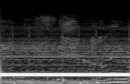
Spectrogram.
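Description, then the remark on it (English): A loud, steady telephone dial tone on the Ollie's Bar and Grill soundstage phone system, placing a call to David Higgins of the Southern Maryland Chronicle for the Southern Maryland Guitar Guru Show, hums clearly without a break for about two seconds, with no voices, before it cuts off. “We're going to get the Ollie's Bar and Grill soundstage phone system cranking.”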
